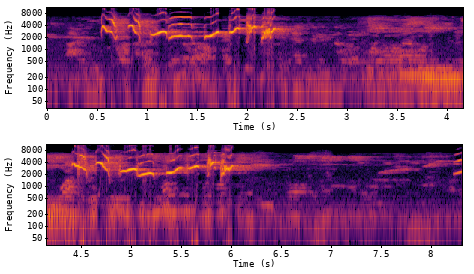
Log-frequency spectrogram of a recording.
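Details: White-rumped shama (kacer) singing in relaxed 'ngeplong' style, meant to coax lazy birds into song: two bursts of rapid whistled, slurred phrases and sharp notes, with a soft low murmur between them and a quiet trailing note.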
